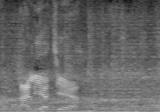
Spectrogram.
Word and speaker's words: Aliadière: Aliadière.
